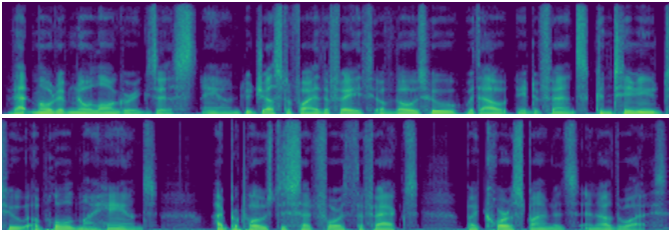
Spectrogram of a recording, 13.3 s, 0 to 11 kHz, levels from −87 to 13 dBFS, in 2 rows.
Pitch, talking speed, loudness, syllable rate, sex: 100 Hz, 145 wpm, -19 LUFS, 4.6 syllables/s, male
